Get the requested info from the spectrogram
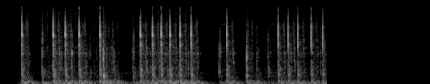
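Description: Typing sound effect: rapid key clicks in about three quick bursts, stopping a little past three seconds in.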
